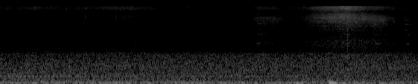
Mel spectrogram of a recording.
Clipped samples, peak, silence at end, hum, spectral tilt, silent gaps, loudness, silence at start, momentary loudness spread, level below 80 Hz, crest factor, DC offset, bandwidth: under 0.1%; -26 dBFS; 0 s; none; -4 dB/octave; none; -44 LUFS; 0 s; 10 LU; -50 dBFS; 18 dB; under 0.1%; 16.5 kHz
